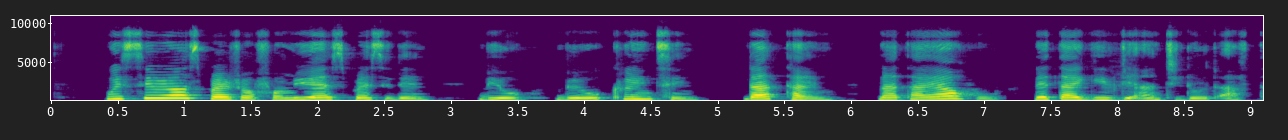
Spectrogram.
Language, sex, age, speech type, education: Nigerian Pidgin, female, 15-29, spontaneous, tertiary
